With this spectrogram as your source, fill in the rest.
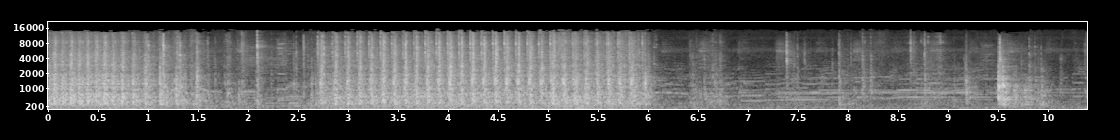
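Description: A sewing machine stitches a triangle across the corner of a camo blanket in fast, rattling bursts, running steadily for several seconds before stopping, followed by quieter handling and shifting of the fabric.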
